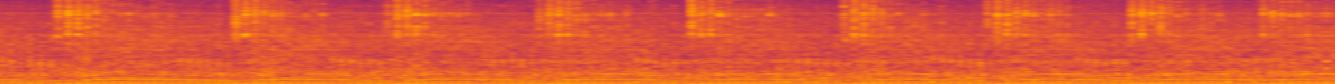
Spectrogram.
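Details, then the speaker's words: Lawnmower with a primer bulb and broken throttle arm: engine runs but its pitch rises and falls about once a second, a hunting idle; owner thinks it needs a good service, probably the carburettor. "that runs that just wants a frock I will sort out and a good service as well probably carburetor"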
